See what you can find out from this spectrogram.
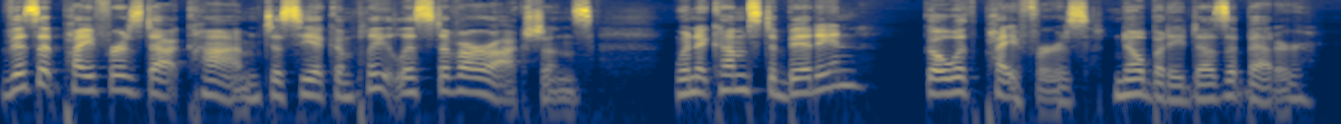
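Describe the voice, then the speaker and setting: A woman's voice: lowish voice, expressive, fairly quick, vocal fry, dry recording, studio quality. Woman reading a polished radio ad. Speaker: ad announcer. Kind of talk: scripted ad read.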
